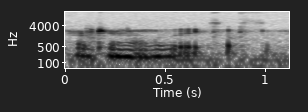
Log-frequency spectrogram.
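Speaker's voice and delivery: soft unvoiced whisper; whispered narration. Narrator telling of arriving home, whispered. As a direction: breathe the words as a whisper.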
